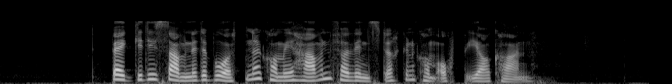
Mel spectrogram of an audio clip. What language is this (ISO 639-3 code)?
nor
